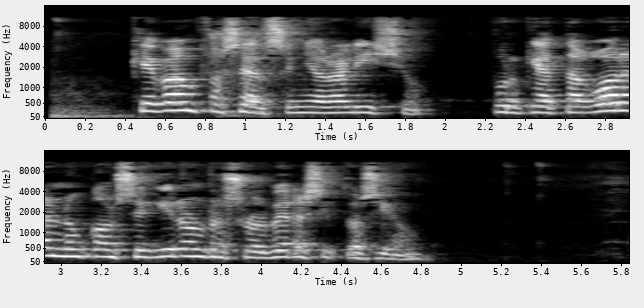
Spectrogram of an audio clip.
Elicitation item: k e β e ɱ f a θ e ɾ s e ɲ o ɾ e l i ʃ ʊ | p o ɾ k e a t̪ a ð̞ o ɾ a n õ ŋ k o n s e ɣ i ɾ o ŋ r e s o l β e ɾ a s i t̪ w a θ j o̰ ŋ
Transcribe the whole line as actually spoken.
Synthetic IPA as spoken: k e β a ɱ f a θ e ɾ s e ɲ o ɾ a l i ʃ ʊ | p o ɾ k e a t̪ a ɣ̞ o ɾ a n õ ŋ k o n s e ɣ i ɾ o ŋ r e s o l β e ɾ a s i t̪ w a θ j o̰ ŋ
